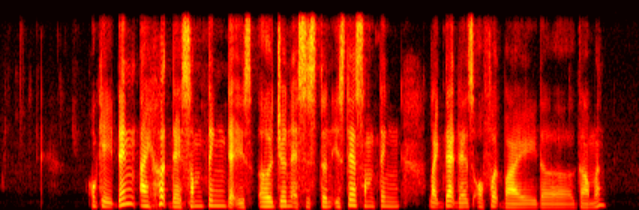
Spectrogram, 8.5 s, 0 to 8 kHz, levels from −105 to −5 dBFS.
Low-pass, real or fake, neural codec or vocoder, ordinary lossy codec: 7.2 kHz; real; none; none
